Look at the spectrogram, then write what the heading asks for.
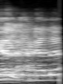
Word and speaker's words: Janela: Joey Janela. Joey Janela, but it rhymes with Vanilla.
